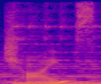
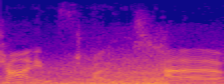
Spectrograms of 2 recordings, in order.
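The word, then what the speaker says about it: CHIJMES: So now we're off to, I think it's pronounced Chimes.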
